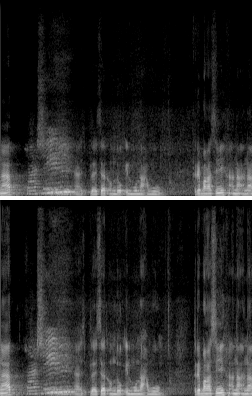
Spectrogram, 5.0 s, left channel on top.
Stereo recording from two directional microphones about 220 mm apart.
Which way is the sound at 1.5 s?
55° right (ahead or behind).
